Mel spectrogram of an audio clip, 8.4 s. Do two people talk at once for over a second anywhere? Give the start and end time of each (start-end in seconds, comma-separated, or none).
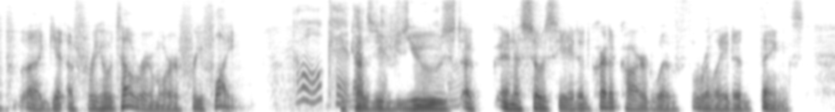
3.4-4.7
